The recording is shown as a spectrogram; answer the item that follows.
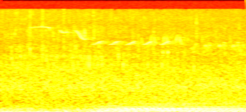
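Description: Quiet outdoor background: a faint bird call of a few quick high chirps, and a low steady hum that comes in about a second in.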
